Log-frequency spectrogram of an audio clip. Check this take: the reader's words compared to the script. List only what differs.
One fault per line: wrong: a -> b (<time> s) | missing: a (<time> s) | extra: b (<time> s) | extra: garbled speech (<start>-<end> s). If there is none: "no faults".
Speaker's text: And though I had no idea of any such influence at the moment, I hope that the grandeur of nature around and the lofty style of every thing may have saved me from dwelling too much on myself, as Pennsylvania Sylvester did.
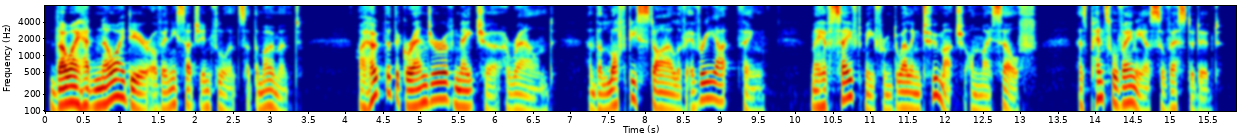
missing: And (0.1 s)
